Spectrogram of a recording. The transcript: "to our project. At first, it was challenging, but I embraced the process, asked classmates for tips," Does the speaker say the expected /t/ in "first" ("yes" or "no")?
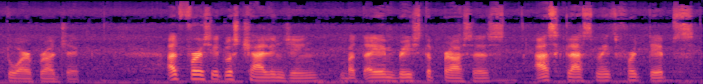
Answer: yes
